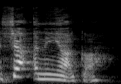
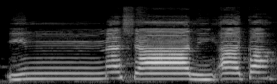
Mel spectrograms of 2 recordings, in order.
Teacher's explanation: بعض لوگ اس کو پڑھتے ہیں شأنیا کا، یہاں پر جھٹکا دیتے ہیں، اس کا مطلب کیا ہے، الف کو حمزہ سے بدل دیتے ہیں تو یہ غلط ہو جائے گا، جھٹکا نہیں دینا، اس کو آرام سے پڑھنا ہے، ایک الف کے برابر لمبا کرتے ہوئے پڑھنا ہے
